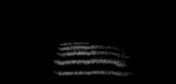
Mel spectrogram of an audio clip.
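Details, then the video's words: Pet parrot meowing like the household's newly arrived kitten, a habit it picked up after the kitten came: one drawn-out, even, nasal meow of nearly a second with stacked harmonics in a quiet room. "Parrot meowing and making cat sounds"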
